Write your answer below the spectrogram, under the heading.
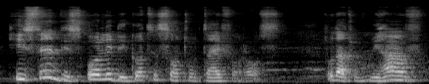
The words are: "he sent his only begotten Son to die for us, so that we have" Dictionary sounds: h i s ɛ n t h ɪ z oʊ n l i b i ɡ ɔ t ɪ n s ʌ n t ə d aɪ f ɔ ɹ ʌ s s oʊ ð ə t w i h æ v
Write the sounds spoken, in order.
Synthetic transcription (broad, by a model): h i s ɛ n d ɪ s oʊ n l i b i ɡ ɔ t ɪ n s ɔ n t ə d aɪ f ɔ ɹ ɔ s s oʊ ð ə t w i h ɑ v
